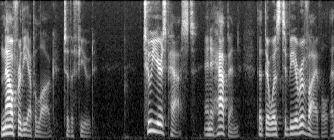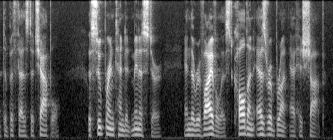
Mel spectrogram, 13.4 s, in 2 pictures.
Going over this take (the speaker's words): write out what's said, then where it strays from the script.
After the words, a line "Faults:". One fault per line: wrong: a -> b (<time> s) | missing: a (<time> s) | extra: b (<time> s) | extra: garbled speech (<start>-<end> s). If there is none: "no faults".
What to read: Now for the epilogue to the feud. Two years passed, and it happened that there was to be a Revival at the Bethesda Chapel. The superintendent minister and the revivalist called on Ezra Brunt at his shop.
Now for the epilogue to the feud. Two years passed, and it happened that there was to be a Revival at the Bethesda Chapel. The superintendent minister and the revivalist called on Ezra Brunt at his shop.
Faults:
no faults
